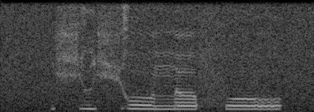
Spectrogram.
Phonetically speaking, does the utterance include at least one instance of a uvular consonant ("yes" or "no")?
no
